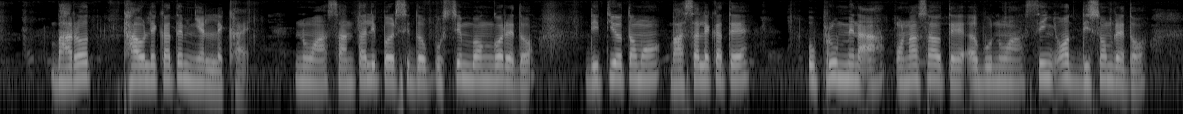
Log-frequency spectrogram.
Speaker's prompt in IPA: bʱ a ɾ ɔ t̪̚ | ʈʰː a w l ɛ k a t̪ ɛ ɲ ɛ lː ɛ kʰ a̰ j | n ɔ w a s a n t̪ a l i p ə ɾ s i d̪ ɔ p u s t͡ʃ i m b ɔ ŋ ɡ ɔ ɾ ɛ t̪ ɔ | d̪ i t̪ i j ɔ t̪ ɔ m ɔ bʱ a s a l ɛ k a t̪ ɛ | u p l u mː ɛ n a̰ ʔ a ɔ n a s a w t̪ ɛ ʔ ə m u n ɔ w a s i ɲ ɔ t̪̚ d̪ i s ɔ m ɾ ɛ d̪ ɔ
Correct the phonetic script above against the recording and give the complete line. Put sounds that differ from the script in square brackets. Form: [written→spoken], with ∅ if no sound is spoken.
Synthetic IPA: bʱ a ɾ ɔ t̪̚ | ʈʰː a w l ɛ k a t̪ ɛ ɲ ɛ lː ɛ kʰ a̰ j | n ɔ w a s a n t̪ a l i p ə ɾ s i d̪ ɔ p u s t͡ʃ i m b ɔ ŋ ɡ ɔ ɾ ɛ [t̪→d̪] ɔ | d̪ i t̪ i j ɔ t̪ ɔ m ɔ bʱ a s a l ɛ k a t̪ ɛ | u p [l→ɾ] u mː ɛ n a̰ ʔ a ɔ n a s a w t̪ ɛ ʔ ə [m→b] u n ɔ w a s i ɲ ɔ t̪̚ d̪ i s ɔ m ɾ ɛ d̪ ɔ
